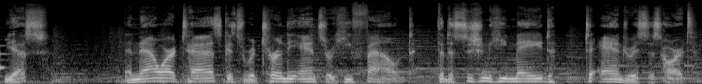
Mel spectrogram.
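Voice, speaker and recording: A seasoned knight commander from a fantasy game, played by a man, with a medium-pitched voice. He sounds assured and genial as he explains, steady and measured, with faint music underneath. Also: natural voice. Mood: earnest. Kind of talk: video game dialogue acting.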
